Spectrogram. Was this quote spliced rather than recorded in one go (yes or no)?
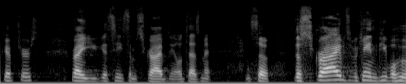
yes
